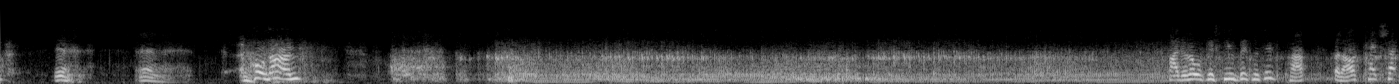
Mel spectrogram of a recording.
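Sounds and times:
speech: 0.0 - 3.2, 11.7 - 13.9
car engine starting and accelerating away: 5.0 - 12.5.

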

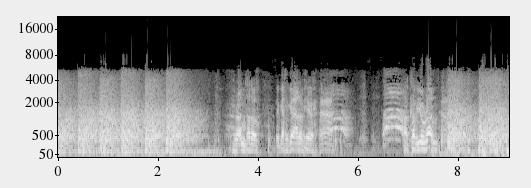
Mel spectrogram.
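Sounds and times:
gunshots fired by a sheriff toward men across a street: 0.0 - 3.0, 7.6 - 9.0
speech: 3.5 - 5.8, 6.9 - 9.0.

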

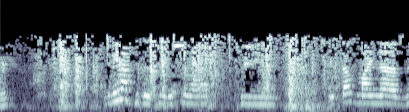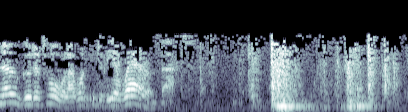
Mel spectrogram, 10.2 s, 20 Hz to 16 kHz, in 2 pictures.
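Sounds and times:
speech: 0.0 - 7.6
cabinet door shutting during a stage magic routine: 8.5 - 10.0.

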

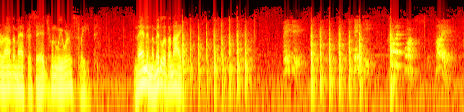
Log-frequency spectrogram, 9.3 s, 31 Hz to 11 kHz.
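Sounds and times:
speech: 0.0 - 2.0, 2.7 - 3.8
sharp knocks on a door: 3.6 - 5.1, 6.2 - 8.0.

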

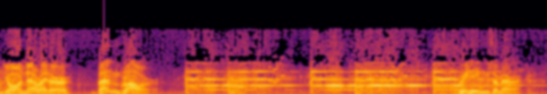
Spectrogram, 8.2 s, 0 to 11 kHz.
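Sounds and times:
speech: 0.1 - 2.4, 6.9 - 8.0
farm bell ringing: 2.8 - 8.2.

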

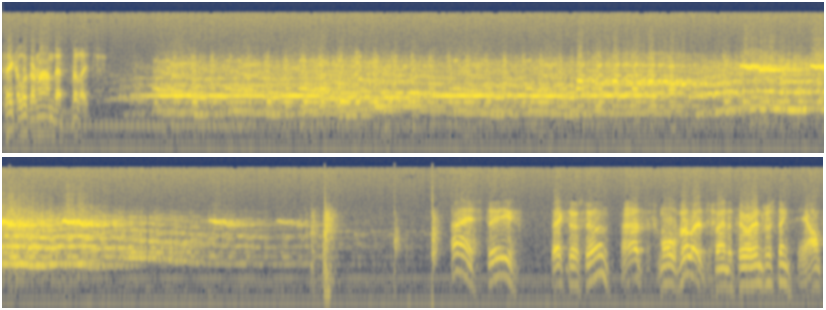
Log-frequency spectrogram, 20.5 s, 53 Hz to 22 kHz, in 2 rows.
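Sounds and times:
speech: 0.0 - 1.3, 16.4 - 20.5
car engine humming with whining drone while driving: 1.2 - 15.9.

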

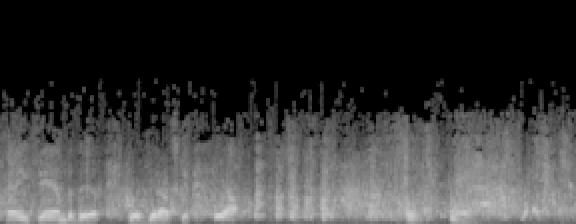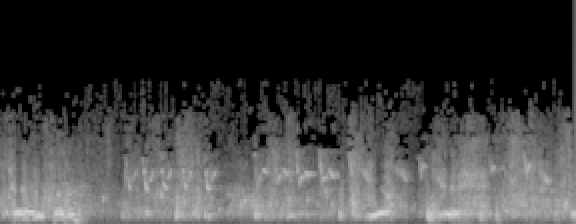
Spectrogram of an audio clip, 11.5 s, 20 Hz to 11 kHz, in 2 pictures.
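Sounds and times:
hissy noise: 0.0 - 11.5
speech: 0.2 - 2.6, 5.9 - 6.8
bird singing: 5.5 - 11.5.

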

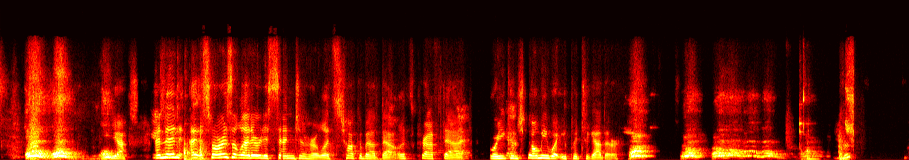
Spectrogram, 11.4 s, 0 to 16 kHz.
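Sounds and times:
dog barking excitedly: 0.3 - 1.6, 7.8 - 10.0
speech: 1.4 - 8.0, 10.0 - 10.7.

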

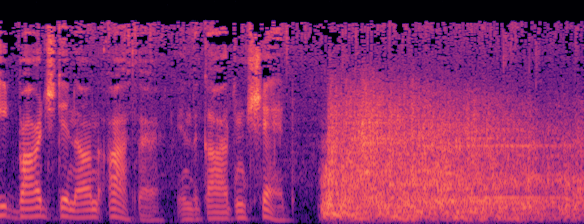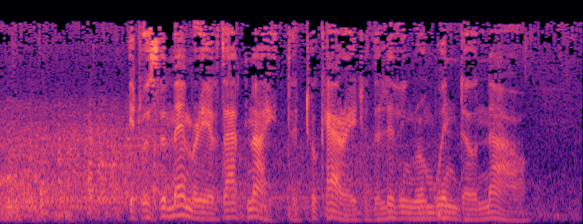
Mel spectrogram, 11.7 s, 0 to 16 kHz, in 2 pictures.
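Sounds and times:
speech: 0.0 - 4.0, 7.2 - 11.2
heavy rain: 0.0 - 11.6
deep rolling thunder: 3.2 - 11.6.

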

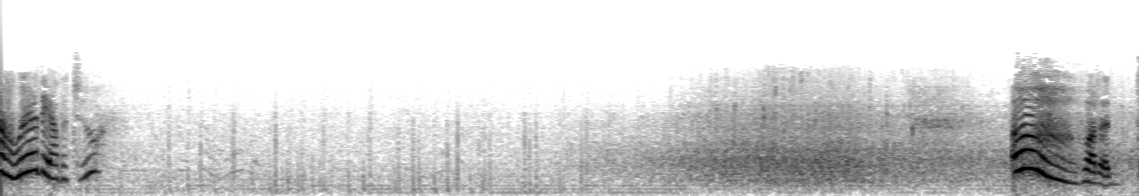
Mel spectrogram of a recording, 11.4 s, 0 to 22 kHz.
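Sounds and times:
scattered crackling drops: 0.0 - 11.3
steady hiss of rain or running water: 0.0 - 11.3
speech: 0.5 - 1.2, 10.8 - 11.3.

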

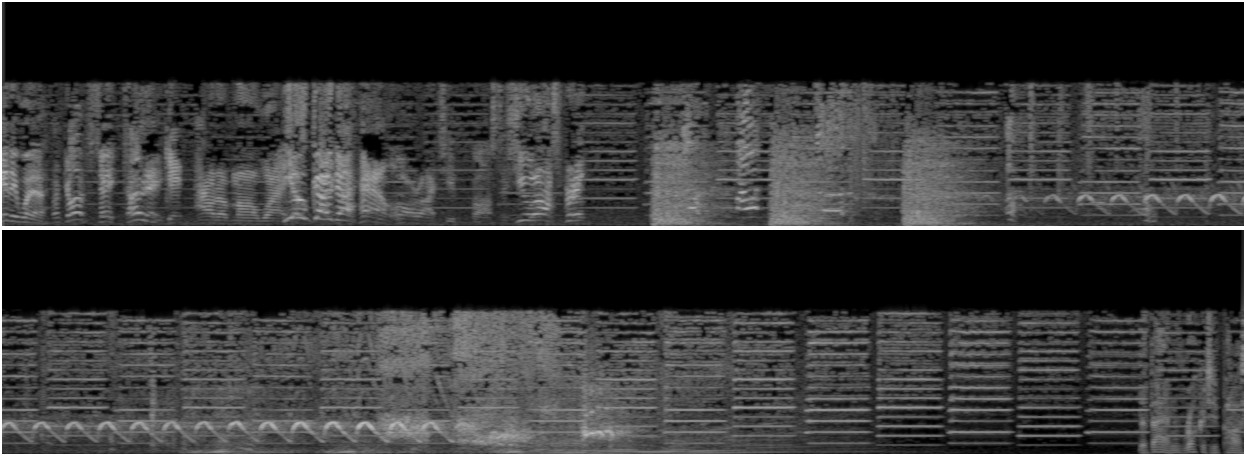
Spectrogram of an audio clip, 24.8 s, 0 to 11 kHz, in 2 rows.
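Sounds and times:
speech: 0.0 - 7.5, 23.9 - 24.8
police car engine rumble: 0.0 - 22.6
police car siren wailing: 0.0 - 24.6
sharp loud bangs: 6.4 - 10.5.

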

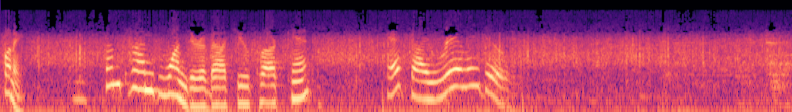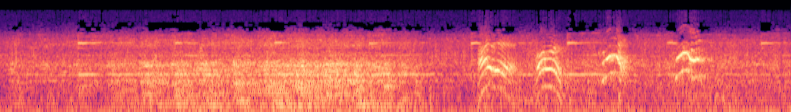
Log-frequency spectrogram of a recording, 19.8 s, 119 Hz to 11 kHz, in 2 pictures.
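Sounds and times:
train rumbling at a station: 0.0 - 19.7
speech: 0.1 - 4.0, 4.8 - 6.5
loud wavering train squeals: 9.5 - 19.7.

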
